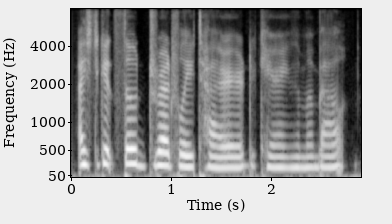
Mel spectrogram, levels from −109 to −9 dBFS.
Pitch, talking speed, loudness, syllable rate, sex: 210 Hz, 205 wpm, -19 LUFS, 5.6 syllables/s, female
